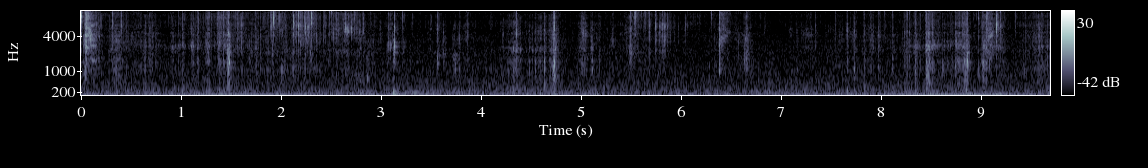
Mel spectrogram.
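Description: A metal box-cutter blade scrapes the scored surface off a solid, elongated green bar of soap held in the palm. It makes quiet, dry, crackling scrapes with a bright, papery, tearing texture, arriving as a steady stream of short strokes with slightly louder bursts.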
